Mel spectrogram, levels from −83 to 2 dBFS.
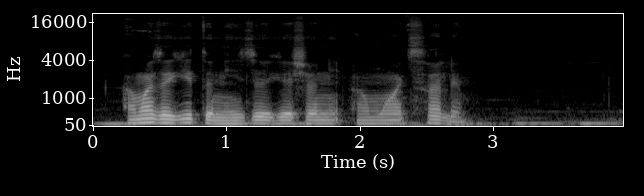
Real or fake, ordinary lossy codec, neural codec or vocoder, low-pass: real; none; none; none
